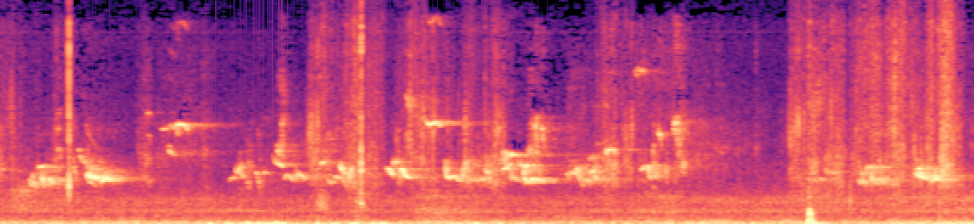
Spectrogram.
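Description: Birds chirping and calling in short, repeated high notes, over low rumbling bumps early on and a single sharp knock about eight seconds in.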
